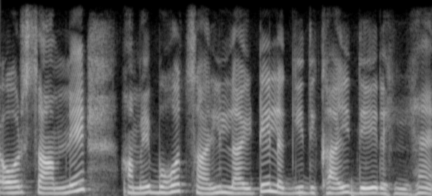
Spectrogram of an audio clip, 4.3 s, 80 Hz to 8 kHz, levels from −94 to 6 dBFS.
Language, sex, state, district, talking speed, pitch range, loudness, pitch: Hindi, female, Uttar Pradesh, Saharanpur, 150 wpm, 205-235 Hz, -16 LUFS, 220 Hz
